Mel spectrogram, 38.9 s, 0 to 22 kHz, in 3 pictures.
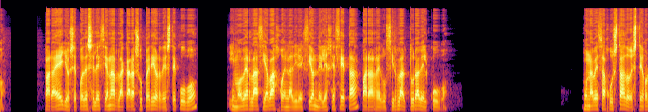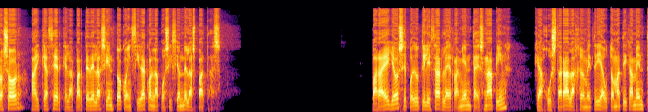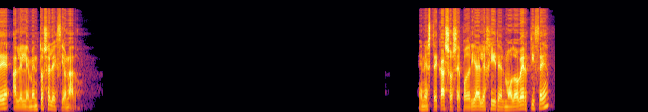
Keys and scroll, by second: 24.3 a, 26.5 l.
